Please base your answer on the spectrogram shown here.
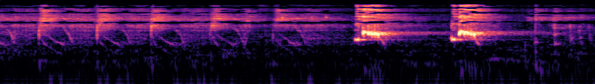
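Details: In Dandenong, Australia, lyrebirds give a series of soft falling whistles repeated about every quarter second, then two loud, sharp, ringing blasts.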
